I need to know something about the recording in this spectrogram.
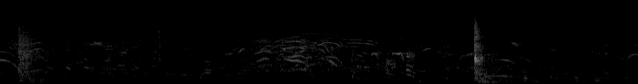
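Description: Faint shouts of players calling on a soccer field, with two sharp thuds of a soccer ball being kicked: one just after the start and a louder one near the end.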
